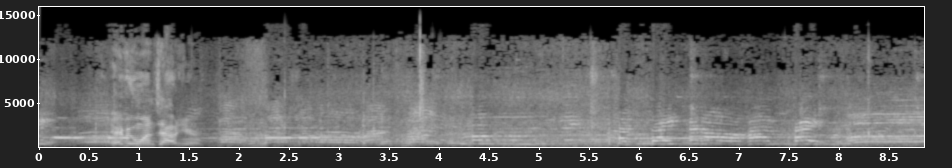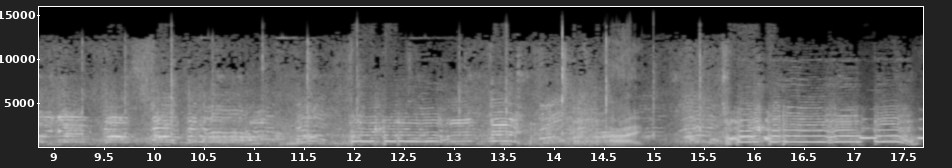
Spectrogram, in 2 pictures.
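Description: A man shouts through a megaphone outdoors.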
